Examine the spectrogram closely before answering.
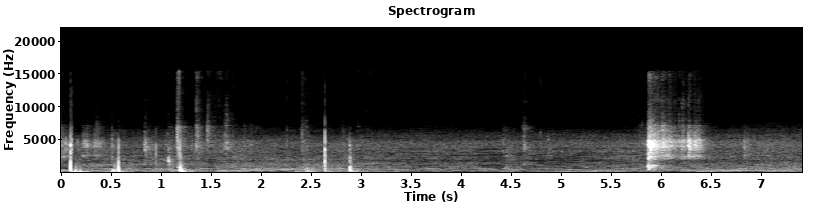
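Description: Faint background noise with about five light clicks in the first three seconds and a short hiss about six seconds in.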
